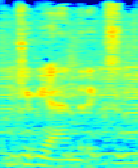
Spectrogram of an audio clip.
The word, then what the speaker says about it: Jimi Hendrix: Jimi Hendrix. Corretto? Ho sbagliato? – No, no, no, detto bene, un attimo fatto.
